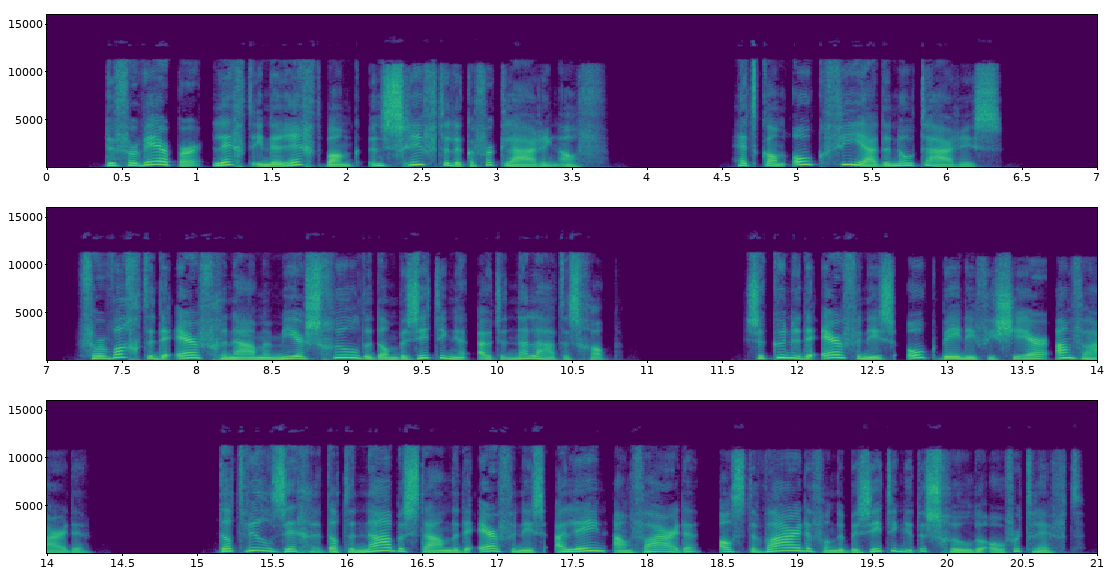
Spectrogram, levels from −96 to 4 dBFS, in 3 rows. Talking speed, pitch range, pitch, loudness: 150 wpm, 150-245 Hz, 185 Hz, -22 LUFS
